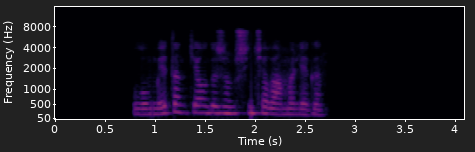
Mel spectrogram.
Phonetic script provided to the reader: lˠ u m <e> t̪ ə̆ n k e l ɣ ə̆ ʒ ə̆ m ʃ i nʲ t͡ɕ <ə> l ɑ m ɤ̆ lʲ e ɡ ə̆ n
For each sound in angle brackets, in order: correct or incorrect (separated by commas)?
correct, incorrect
